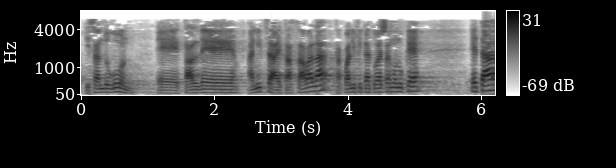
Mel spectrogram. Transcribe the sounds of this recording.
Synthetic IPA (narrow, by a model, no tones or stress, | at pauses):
isand̪uɣ̞un | t̪ald̪e̞anit͡sae̞t̪asaβ̞alat̪akwalifikat̪uae̞saŋɡo̞nuke̞ː | t̪a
